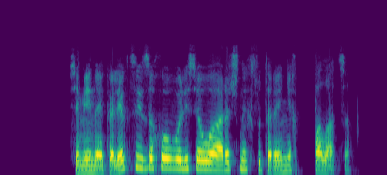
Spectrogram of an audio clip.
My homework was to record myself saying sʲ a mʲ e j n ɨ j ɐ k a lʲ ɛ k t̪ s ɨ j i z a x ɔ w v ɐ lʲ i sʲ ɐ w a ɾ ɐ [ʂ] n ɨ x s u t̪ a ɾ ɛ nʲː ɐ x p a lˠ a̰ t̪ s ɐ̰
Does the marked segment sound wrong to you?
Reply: yes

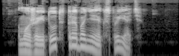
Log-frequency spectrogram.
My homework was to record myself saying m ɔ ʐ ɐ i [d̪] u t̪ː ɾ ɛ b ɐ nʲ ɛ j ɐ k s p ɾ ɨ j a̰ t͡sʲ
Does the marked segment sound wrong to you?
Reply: yes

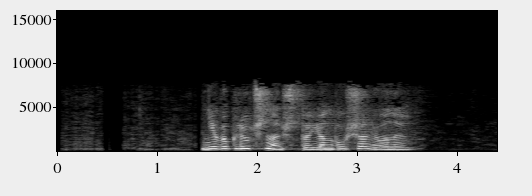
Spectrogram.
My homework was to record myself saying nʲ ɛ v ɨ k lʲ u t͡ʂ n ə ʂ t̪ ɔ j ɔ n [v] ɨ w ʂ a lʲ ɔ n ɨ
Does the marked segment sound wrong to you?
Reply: yes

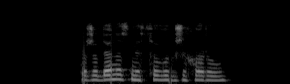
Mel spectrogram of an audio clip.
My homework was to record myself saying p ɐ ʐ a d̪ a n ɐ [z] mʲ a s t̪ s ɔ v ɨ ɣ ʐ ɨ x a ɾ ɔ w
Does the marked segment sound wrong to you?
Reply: no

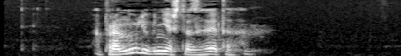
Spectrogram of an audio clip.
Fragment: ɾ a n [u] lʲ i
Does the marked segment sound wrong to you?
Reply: no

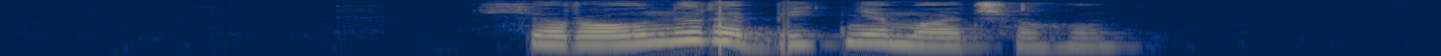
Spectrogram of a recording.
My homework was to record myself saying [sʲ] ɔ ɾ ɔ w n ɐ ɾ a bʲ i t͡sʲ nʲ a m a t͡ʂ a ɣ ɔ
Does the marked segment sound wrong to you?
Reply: no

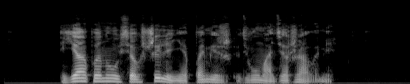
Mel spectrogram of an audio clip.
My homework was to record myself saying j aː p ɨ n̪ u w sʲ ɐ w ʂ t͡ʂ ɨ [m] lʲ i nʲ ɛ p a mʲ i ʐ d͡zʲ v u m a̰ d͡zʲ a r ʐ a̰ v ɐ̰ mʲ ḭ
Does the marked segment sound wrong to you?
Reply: yes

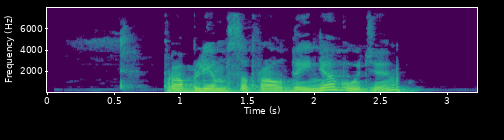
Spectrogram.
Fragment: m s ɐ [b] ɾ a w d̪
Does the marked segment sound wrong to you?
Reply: yes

